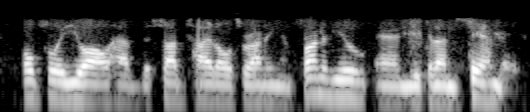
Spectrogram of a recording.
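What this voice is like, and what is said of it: Thick Boston accent. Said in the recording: “my extremely thick Boston accent.”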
